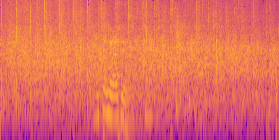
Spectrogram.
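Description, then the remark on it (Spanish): Sustained audience applause for those who attended a VIP training session, a dense wash of many hands clapping steadily throughout, with a woman's voice briefly speaking over it midway. “El día de ayer, eh, la anécdota se las conté a, aquellos que, por favor, un aplauso a los que estuvieron ahí en, el entrenamiento VIP, pues se lo ganaron.”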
